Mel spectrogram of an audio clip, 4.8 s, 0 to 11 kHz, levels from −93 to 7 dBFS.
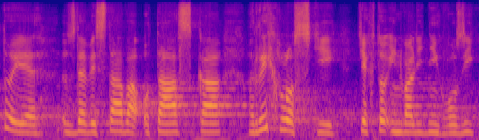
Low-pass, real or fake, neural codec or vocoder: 9.9 kHz; real; none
